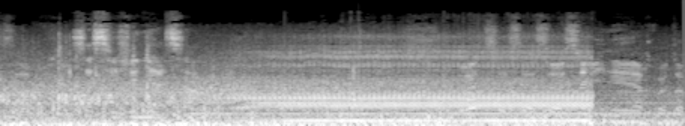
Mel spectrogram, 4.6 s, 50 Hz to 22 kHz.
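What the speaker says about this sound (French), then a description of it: "ça pète à la décélération" A Nissan Skyline R32 running a crackle map roars loudly and steadily up close, its exhaust popping as it comes off throttle, before the engine note drops near the end.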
